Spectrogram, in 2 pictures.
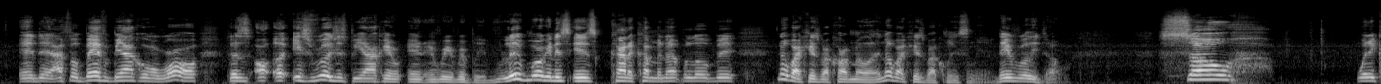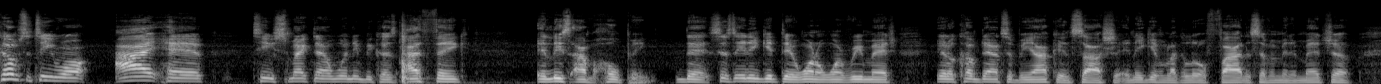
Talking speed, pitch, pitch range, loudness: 200 wpm, 130 Hz, 110-155 Hz, -20 LUFS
